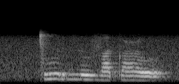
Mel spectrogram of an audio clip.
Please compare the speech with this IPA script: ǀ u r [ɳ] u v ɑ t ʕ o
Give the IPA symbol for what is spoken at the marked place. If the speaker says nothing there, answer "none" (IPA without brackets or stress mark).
n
